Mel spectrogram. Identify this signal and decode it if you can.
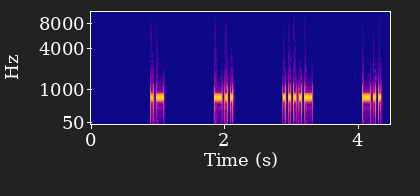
Morse code, heard as a keyed tone, about 30 wpm, spaced as for 10 wpm, 700 Hz. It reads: AD4D
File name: Lesson 17g - Letter u - Call Signs 30wpm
